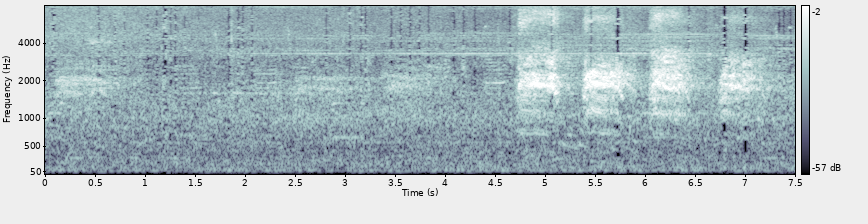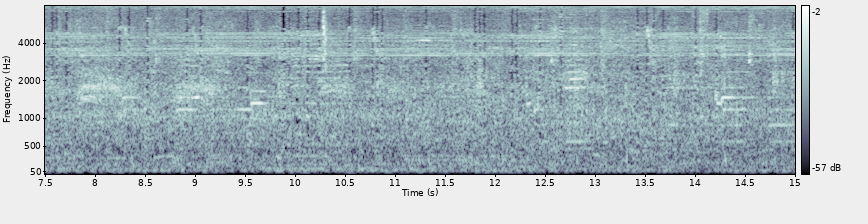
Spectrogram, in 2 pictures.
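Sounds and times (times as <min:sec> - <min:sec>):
bird harsh calls: 0:04.7 - 0:09.3.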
